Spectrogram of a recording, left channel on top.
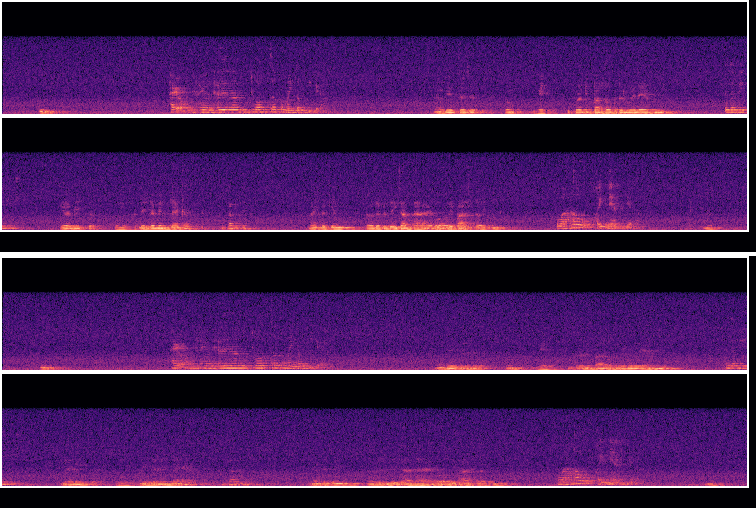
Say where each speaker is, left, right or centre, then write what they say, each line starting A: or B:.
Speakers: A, on the left; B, on the left.
A: ꯎꯝ
B: ꯍꯥꯏꯔꯛꯑꯣꯅꯦ ꯍꯥꯏꯔꯛꯑꯣꯅꯦ ꯑꯗꯨꯗꯤ ꯅꯪ ꯇꯨꯋꯦꯜꯐꯇ ꯀꯃꯥꯏꯅ ꯇꯧꯈꯤꯒꯦ
A: ꯈꯪꯗꯠꯇꯣꯏꯁꯦ ꯑꯗꯨꯝ ꯃꯤꯠ ꯀꯨꯞꯄꯔ ꯃꯤꯠ ꯄꯥꯡꯊꯣꯔꯛꯄꯗ ꯂꯣꯏ ꯂꯩꯔꯝꯃꯦ
B: ꯂꯕꯦꯟꯗꯤ
A: ꯏꯂꯚꯦꯟꯁꯨ ꯁꯨꯝꯗꯦ ꯏꯂꯚꯦꯟ ꯂꯥꯏꯔꯤꯛ ꯀꯩꯝꯗꯦ ꯂꯥꯏꯔꯤꯛ ꯀ ꯀꯩ ꯇꯧꯗꯕꯤꯗ ꯑꯦꯛꯖꯥꯝ ꯊꯥꯔꯦ ꯂꯣꯏ ꯄꯥꯁ ꯇꯧꯋꯤ ꯈꯪꯗꯦ
B: ꯋꯥ <unintelligible> ꯍꯩꯅꯦ ꯑꯗꯨꯗꯤꯌꯥ
A: ꯀꯥꯏ ꯇꯩꯅꯣꯗ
